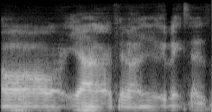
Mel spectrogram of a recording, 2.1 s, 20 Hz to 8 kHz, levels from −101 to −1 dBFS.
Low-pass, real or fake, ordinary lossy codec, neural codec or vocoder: 7.2 kHz; fake; none; codec, 44.1 kHz, 2.6 kbps, DAC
